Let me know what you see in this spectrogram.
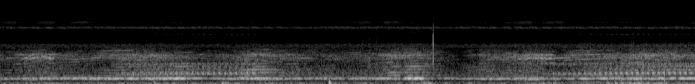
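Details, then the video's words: A dense chorus of frogs in a lawn at night gives a steady, low droning hum layered with pulsing, rattling trills. "Frog orchestra in our lawn,sleep tight ,sound of nature"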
